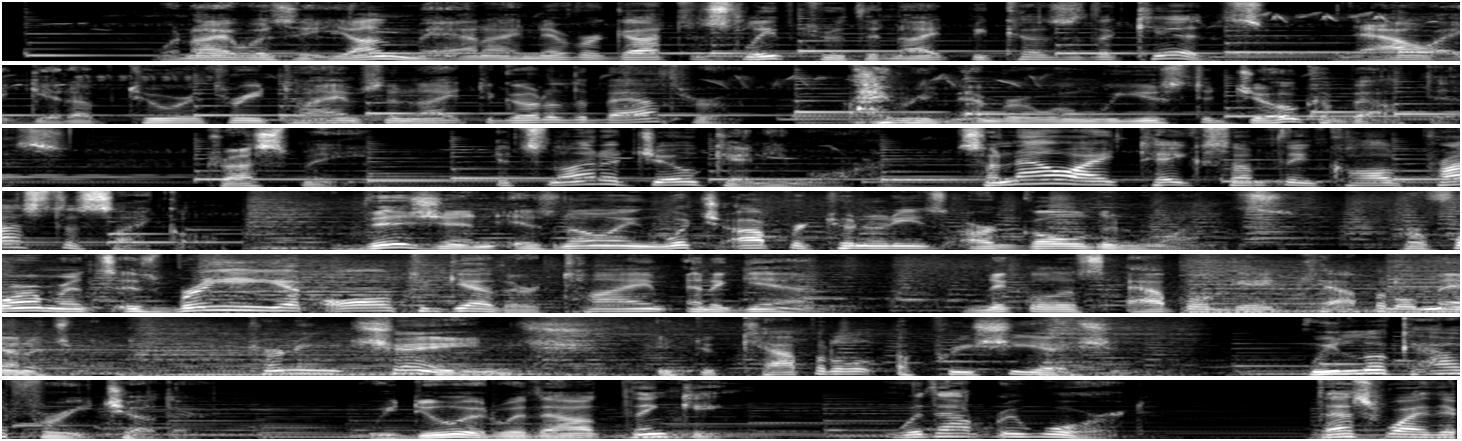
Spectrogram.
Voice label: Commercial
